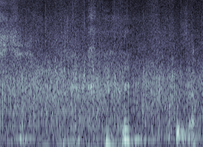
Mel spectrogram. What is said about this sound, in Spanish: No para de aplaudir.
